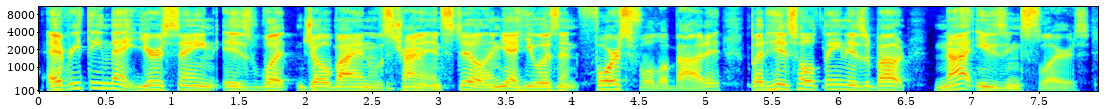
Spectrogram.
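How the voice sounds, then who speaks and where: A man's voice: medium pitch, smooth, no room sound, clean studio sound. A man hosting a podcast, talking in casual discussion, earnest with joking asides. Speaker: podcast host.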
